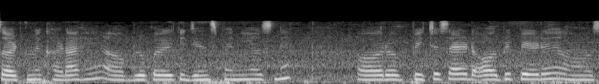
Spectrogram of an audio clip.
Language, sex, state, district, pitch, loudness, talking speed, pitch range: Hindi, female, Bihar, Patna, 220 Hz, -15 LUFS, 190 wpm, 210-240 Hz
